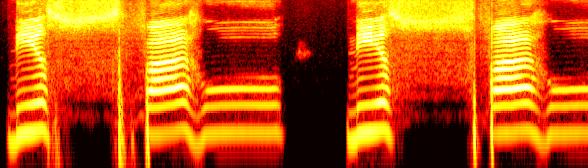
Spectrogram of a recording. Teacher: Shad itu punya sifat rakhwah mengalir nafasnya · sod itu punya sifat rokhwah, mengalir nafasnya. Ketemu dengan huruf setelahnya berharokat, berarti panjangkan rokhwahnya.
